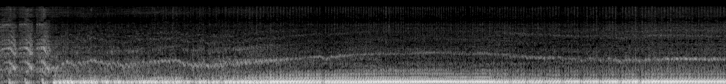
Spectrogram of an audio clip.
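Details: 1988 BMW K75 first start after sitting 22 years, rubber and fuel parts replaced, tank cleaned of varnish, new battery: fires cleanly, smooth even revs rising and falling on choke, no misses or rattles.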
